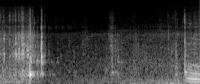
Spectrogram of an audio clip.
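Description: Hard plastic clicks and knocks from a fuel pump module's plastic housing as it is handled and pried apart: a few sharp clicks in the first half second, then only faint handling.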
